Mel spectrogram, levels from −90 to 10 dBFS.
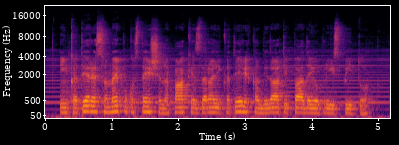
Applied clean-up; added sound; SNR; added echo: none; Bowed string instrument; 18 dB; none.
